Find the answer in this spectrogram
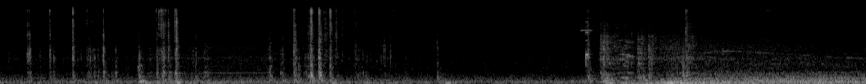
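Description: Keys jangling and clicking in the ignition of a 1997 Nissan Leopard, then about six seconds in the engine cranks, catches and settles into a steady idle.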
